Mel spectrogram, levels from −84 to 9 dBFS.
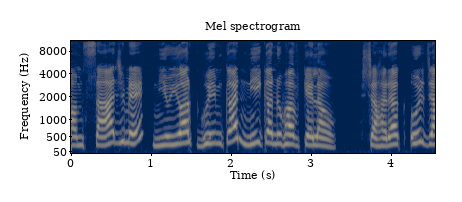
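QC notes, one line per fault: No faults heard anywhere in this speech clip.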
